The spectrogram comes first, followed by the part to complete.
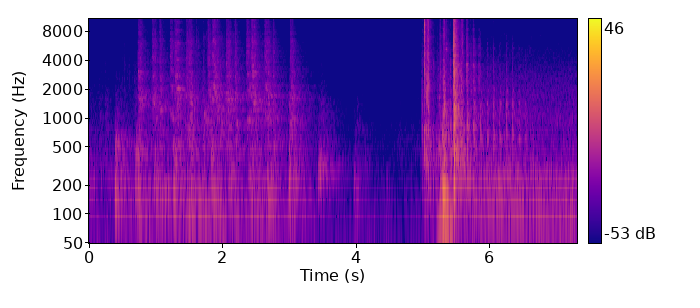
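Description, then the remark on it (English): A quick run of rapid clicks and taps, then after a brief pause a loud clunk and rattling creak as a door is pulled open, trailing off into a faint hiss. “I must get the door.”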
